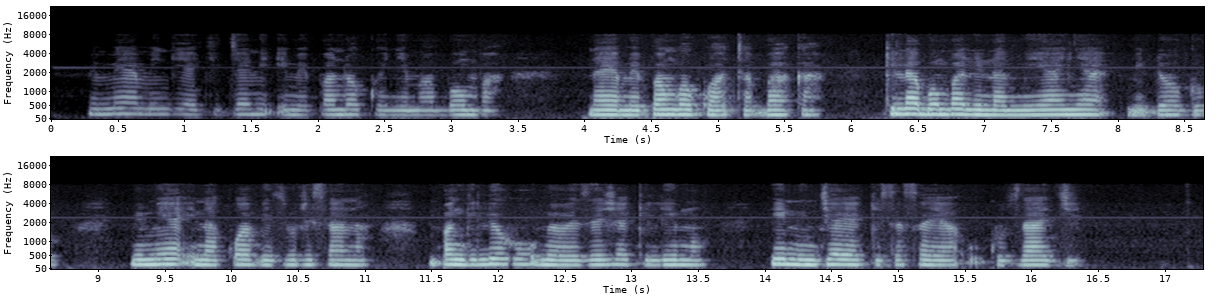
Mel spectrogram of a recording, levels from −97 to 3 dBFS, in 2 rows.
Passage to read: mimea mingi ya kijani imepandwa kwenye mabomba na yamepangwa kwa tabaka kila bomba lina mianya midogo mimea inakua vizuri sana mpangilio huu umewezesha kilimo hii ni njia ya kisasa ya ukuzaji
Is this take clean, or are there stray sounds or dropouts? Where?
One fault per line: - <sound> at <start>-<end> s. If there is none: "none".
none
